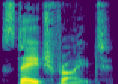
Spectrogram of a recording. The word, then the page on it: stage fright: British English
